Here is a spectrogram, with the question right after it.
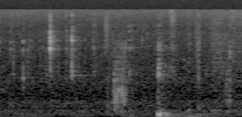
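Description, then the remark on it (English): Quiet mouth sounds of a man with a mustache sipping water, with a soft slurp followed by a single low, heavier gulp about halfway through; no talking. “A lot of water in the mustache today on the old sip from the water.”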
